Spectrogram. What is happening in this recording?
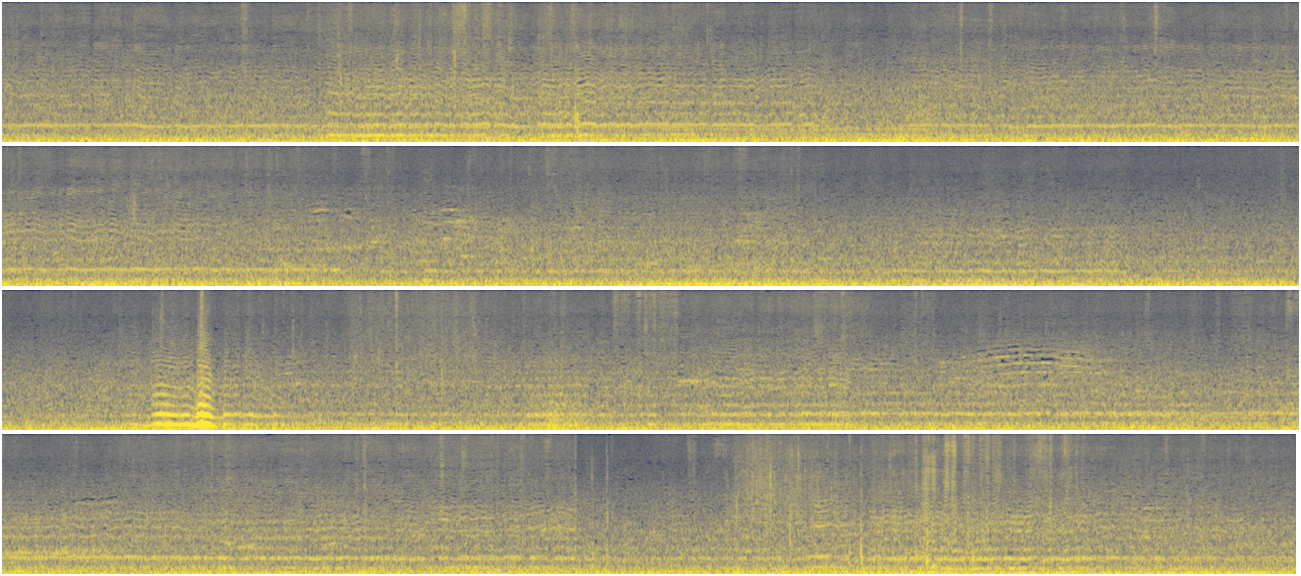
recording of bees flying around in the garden.
ambience, bees, humming, bee, insects, garden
